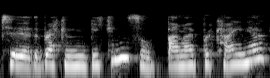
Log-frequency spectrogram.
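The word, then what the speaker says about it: Bannau Brycheiniog: Can you tell me how to pronounce the new Brecon? Banau Brycheiniog. Brycheiniog is a bit of a in it to it. Banau Brycheiniog.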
